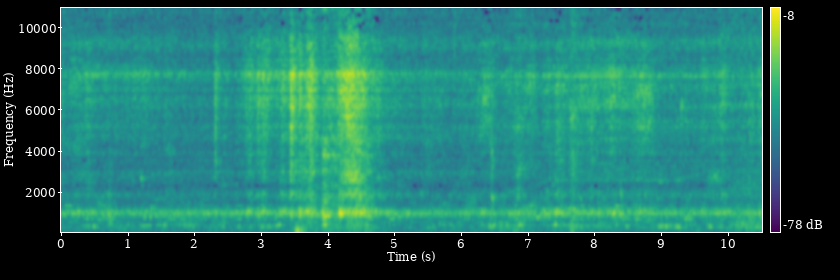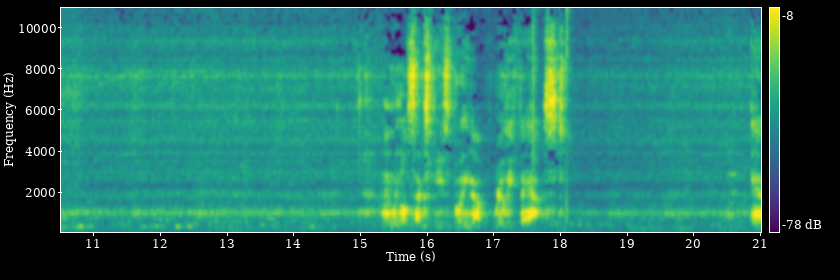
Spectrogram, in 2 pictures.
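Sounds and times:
faint murmur: 0.0 - 21.0
room tone hiss: 0.0 - 21.0.

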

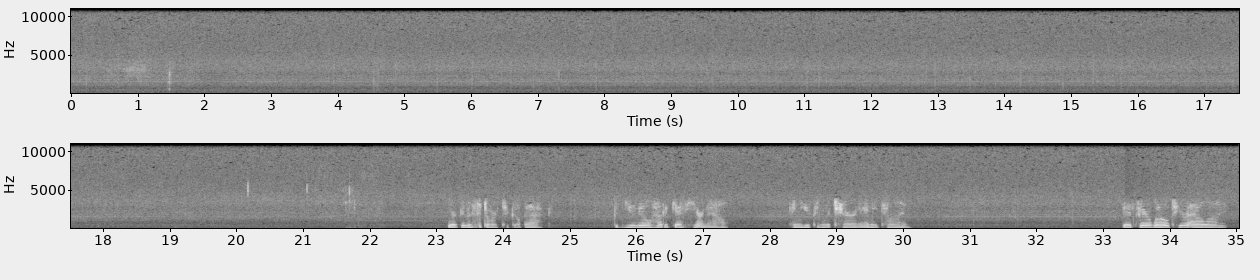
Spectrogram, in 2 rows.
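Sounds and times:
low hum: 0.0 - 35.0
steady hiss: 0.0 - 35.0.

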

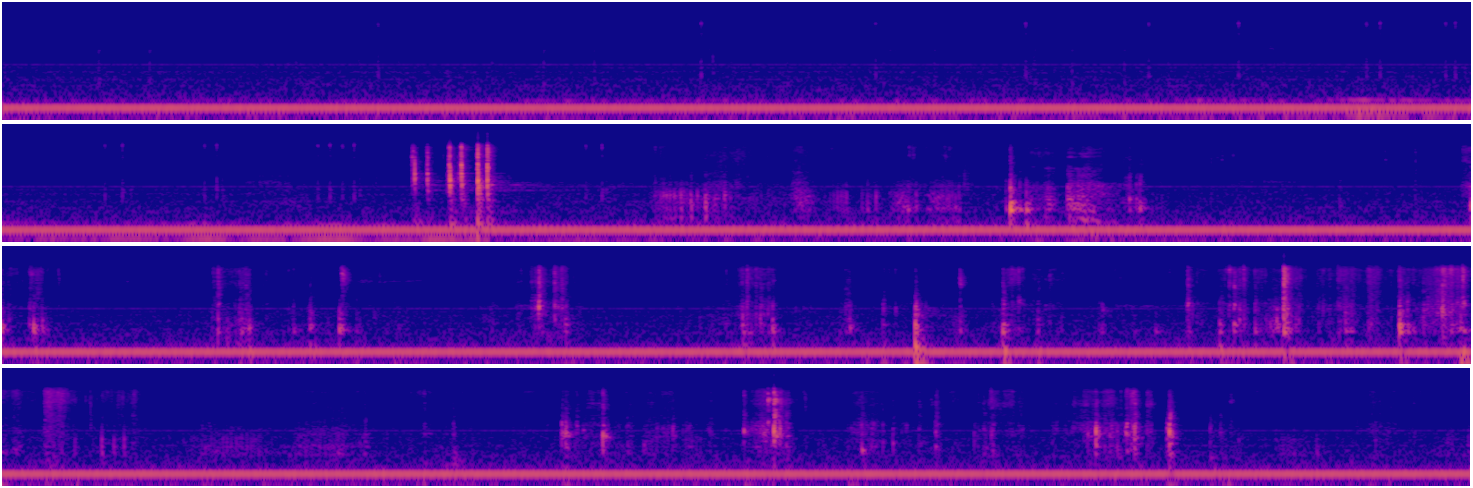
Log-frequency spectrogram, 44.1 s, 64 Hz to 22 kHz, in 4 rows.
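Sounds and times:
low steady hum: 0.0 - 44.0
shrink-wrap crinkling: 25.7 - 26.4, 27.4 - 42.3.

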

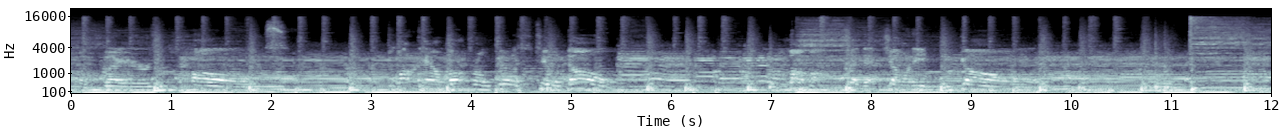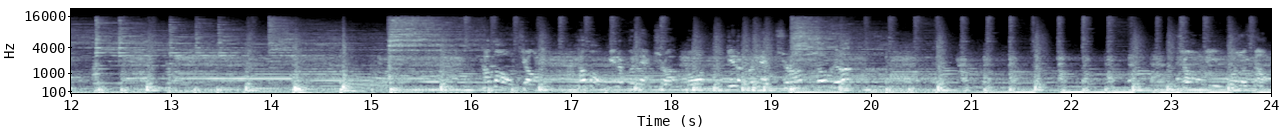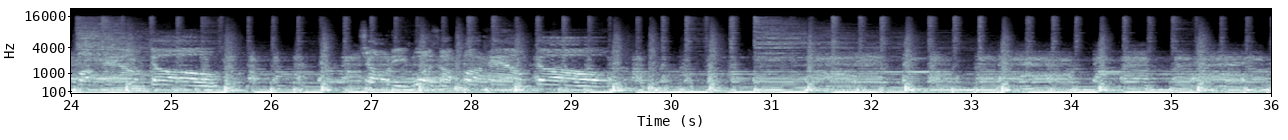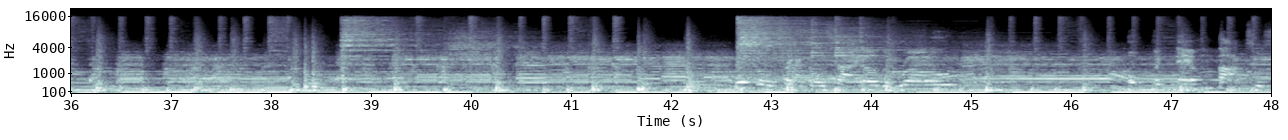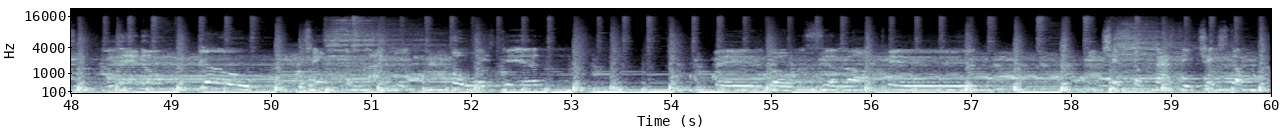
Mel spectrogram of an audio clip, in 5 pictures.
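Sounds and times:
drum kit and bass beat: 0.0 - 60.0
guitar with sliding notes: 0.0 - 60.0.

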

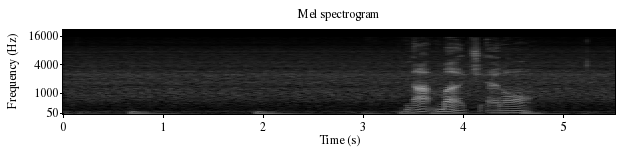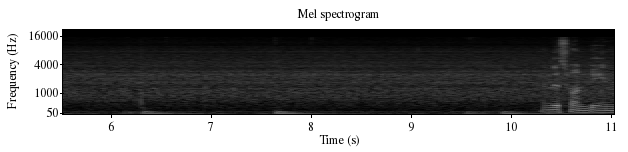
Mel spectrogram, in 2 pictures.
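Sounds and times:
soft low thumps: 0.0 - 10.8
faint background hiss: 0.0 - 11.0.

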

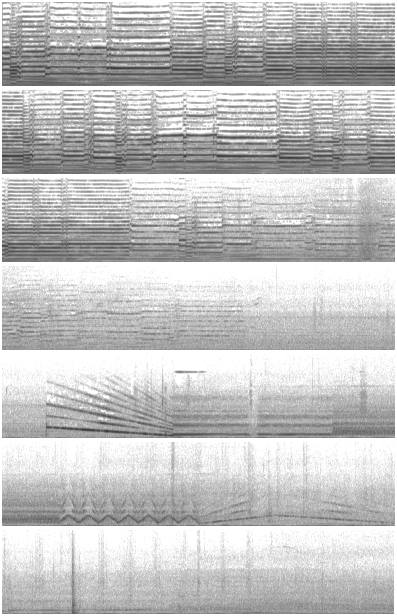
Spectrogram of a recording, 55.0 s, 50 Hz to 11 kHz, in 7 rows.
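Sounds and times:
bagpipe-like sustained music: 0.0 - 29.6, 32.3 - 55.0
electronic siren: 22.0 - 24.6, 32.3 - 53.6.

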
